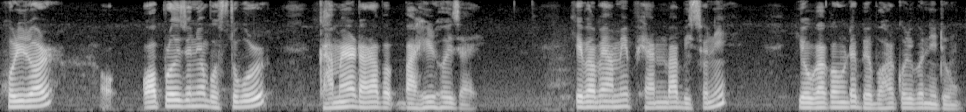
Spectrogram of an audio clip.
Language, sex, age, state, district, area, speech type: Assamese, male, 18-30, Assam, Biswanath, rural, spontaneous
